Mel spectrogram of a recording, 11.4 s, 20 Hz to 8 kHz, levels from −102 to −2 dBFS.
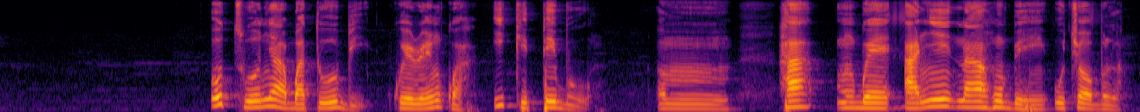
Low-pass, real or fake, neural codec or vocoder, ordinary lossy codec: none; real; none; none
